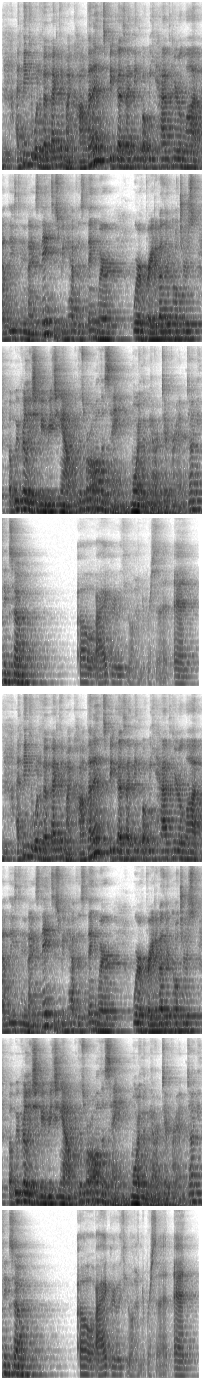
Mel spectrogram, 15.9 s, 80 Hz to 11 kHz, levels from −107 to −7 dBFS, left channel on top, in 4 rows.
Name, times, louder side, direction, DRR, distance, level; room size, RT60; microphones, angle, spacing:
voice 1, 0.0-6.1 6.4-12.4, left 1 dB, 5° left, -2 dB, 2.4 m, -24 dB
voice 2, 13.5-15.7, right 3 dB, 65° right, 7 dB, 1.1 m, -34 dB
12.0 x 7.5 x 6.9 m, 1.2 s
head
